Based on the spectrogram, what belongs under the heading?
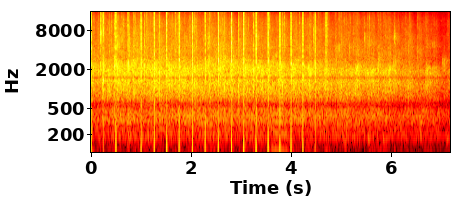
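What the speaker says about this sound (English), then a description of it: "Round of applause." A round of applause at a school morning chapel, a crowd clapping steadily with sharp individual claps standing out near the front, tapering slightly at the end.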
